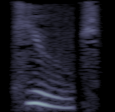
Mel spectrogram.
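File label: "huge", English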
